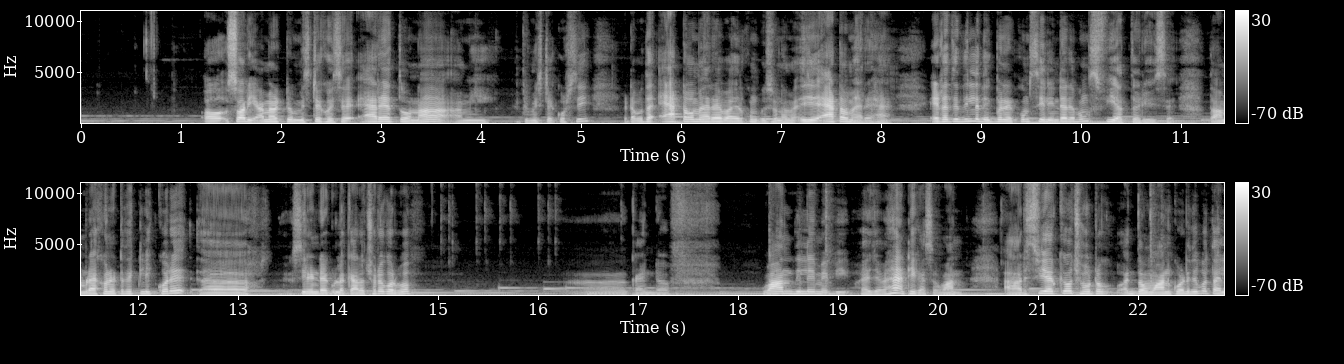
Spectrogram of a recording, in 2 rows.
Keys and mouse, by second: 0.7 F9, 2.7 ctrl+z, 3.7 ctrl+z, 3.7 F9, 11.7 click, 15.5 click, 15.8 click, 16.1 click, 16.3 click, 20.6 click, 22.2 Return.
